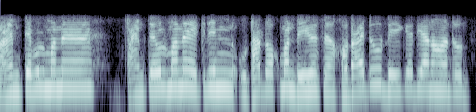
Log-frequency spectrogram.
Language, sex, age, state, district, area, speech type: Assamese, male, 18-30, Assam, Sivasagar, rural, conversation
